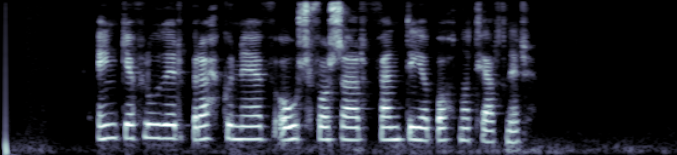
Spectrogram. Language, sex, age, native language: Icelandic, female, 20-29, Icelandic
